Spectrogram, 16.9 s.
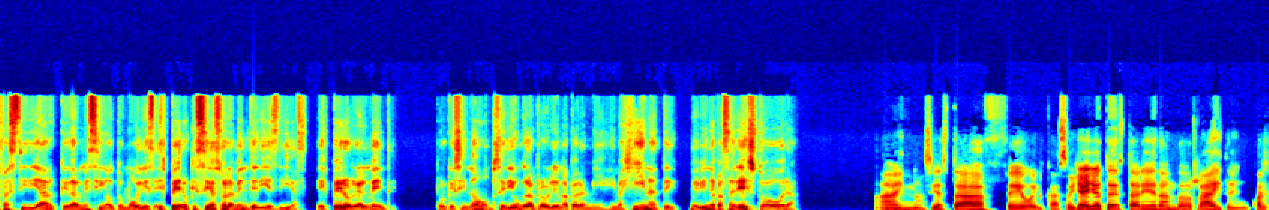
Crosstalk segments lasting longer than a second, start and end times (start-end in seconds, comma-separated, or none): none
